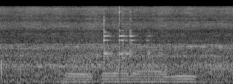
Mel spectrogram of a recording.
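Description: Metal tools clink together.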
